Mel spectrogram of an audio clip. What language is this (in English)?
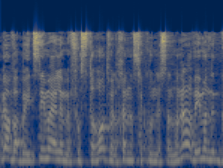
Hebrew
